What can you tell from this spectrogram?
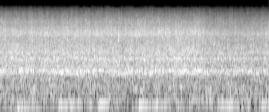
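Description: Chicken pieces frying in ghee and onion-spice masala in a wok, giving a steady sizzle as the masala is fried (bhuna).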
